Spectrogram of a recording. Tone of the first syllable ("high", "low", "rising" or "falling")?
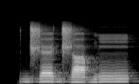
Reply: high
